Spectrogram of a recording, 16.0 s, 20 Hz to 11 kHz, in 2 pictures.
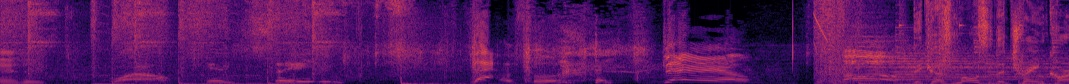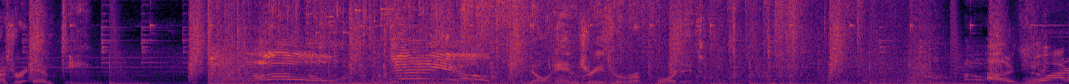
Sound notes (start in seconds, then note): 3.9 laughing; 14.6 upbeat music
